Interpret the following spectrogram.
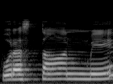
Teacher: Purastat, the t in the end changes to n because of Sandhi, me.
